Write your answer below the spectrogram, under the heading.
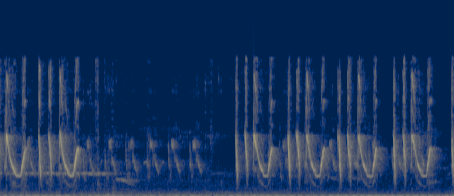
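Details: Kept white-browed shortwing: a few high, swooping V-shaped whistles, then a quiet pause of about a second, then the same falling-rising notes return in a quick run, over a low hum.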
